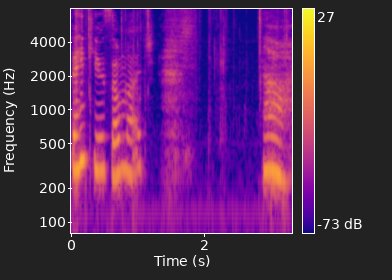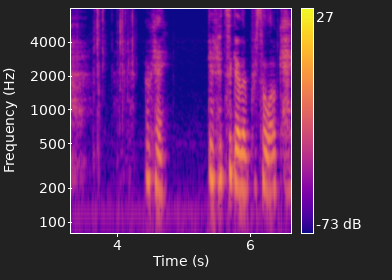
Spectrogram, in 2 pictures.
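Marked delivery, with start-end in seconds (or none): 0.0-1.1 choked up, tearful, crying voice. Thanking someone, actually crying. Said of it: "I'm actually crying".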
